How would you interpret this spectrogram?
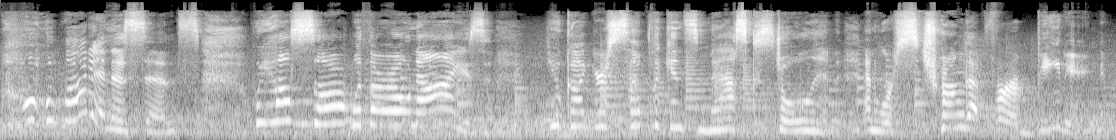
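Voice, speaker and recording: Tiny mocking game creature, squeaky high, animated, sarcastic, taunting. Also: female voice, a little slow, over loud music, exaggerated voice, poor audio. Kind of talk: anime-style game voice acting.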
